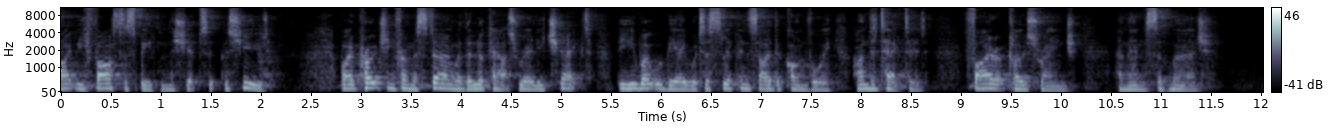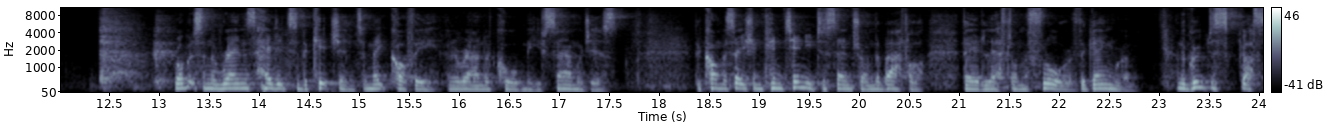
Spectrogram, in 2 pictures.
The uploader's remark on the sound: In a lecture he delivered at BBC History Magazine’s 2019 Winchester History Weekend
